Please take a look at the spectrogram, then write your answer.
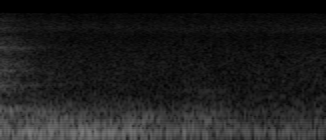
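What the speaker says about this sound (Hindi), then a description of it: "लगातार बारिश हो रही है।" Steady heavy rain with a low, rolling thunder rumble, loud and continuous throughout with no voices.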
